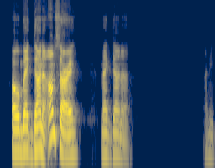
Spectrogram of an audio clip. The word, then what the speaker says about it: McDonough: see how you say pronounce it here um pronounce Mac do oh McDonough I'm sorry McDonough I need to change the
